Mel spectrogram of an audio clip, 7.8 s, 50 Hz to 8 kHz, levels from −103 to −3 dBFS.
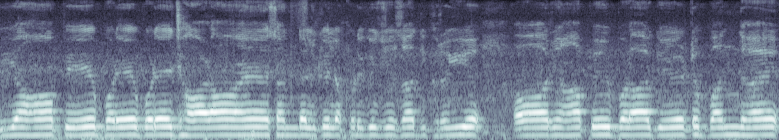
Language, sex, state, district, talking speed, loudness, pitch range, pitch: Hindi, male, Haryana, Rohtak, 160 wpm, -12 LUFS, 160-165 Hz, 165 Hz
